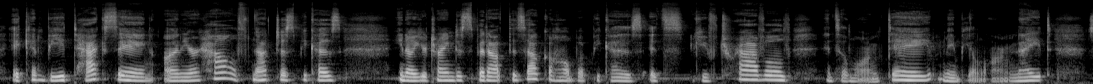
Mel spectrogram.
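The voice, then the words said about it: Worn, tired voice from talking. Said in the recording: “You can hear in my voice, I've talked a lot. I've talked to a lot of people.”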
